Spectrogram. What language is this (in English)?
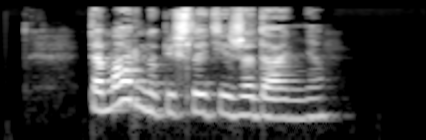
Ukrainian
